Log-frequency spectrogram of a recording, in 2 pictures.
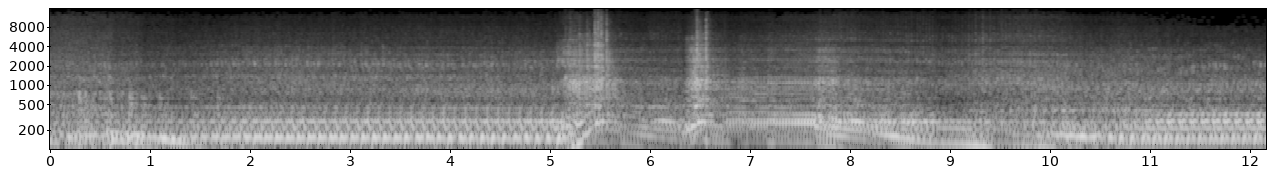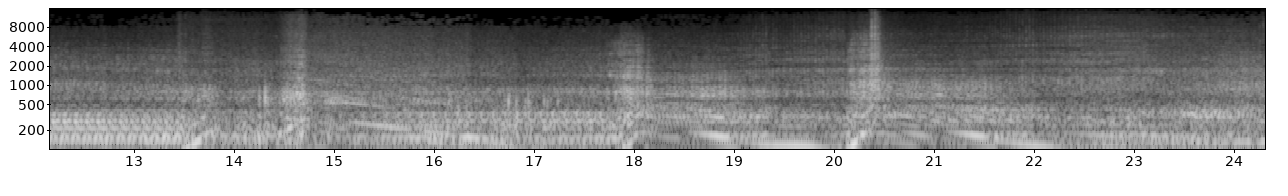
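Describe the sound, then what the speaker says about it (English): A Dodge Challenger R/T and a fifth-generation Camaro SS, both V8 muscle cars, idle loudly up close with a deep, steady rumble, broken by several sharp throttle blips that rise and fall, all with no talking. "let's go ahead and get some warm starts and some revs."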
